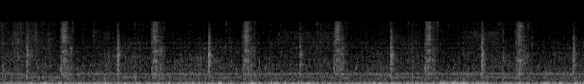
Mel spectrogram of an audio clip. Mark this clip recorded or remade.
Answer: recorded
